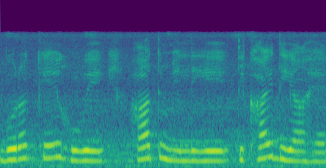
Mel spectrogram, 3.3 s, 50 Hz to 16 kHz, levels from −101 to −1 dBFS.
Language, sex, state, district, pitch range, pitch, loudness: Hindi, female, Uttar Pradesh, Varanasi, 215-260 Hz, 230 Hz, -20 LUFS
